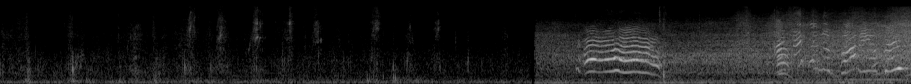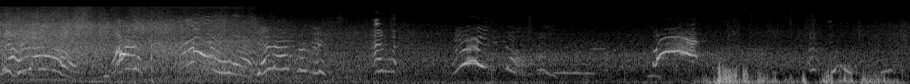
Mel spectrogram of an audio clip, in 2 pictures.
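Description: Faint crunching steps in snow at first; then, from about five seconds in, children's high-pitched squeals and short calls, with a low rumble near the end.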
